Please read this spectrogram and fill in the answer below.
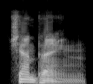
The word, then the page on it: champaign: British English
